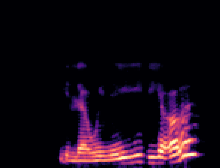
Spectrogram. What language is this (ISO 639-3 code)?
kab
